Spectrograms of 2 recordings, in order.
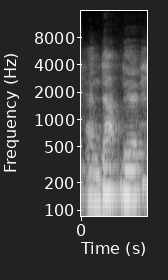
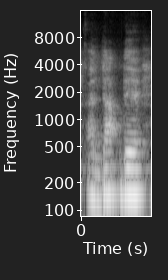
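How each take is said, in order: Both takes have the same delivery.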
